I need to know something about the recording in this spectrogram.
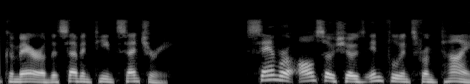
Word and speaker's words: Samre: Samre, Samre pronunciation, same, is a nearly extinct Perak language of Thailand and, formerly, Cambodia.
